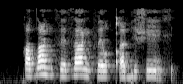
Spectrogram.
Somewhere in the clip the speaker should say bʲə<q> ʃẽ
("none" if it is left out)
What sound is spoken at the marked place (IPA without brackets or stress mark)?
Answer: none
